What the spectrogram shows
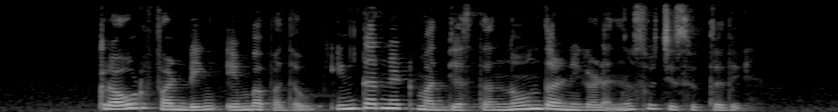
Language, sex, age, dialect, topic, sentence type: Kannada, female, 31-35, Coastal/Dakshin, banking, statement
